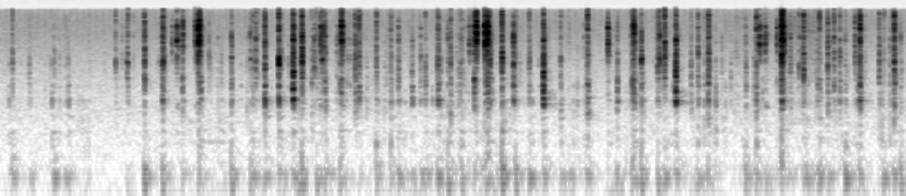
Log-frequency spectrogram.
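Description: Long painted nails and fingertips type fast on a black plastic computer keyboard with hollow plastic keys. A rapid, uneven stream of bright, crisp clicks and hollow clacks carries on throughout, with each tap dying almost instantly over a faint low hum.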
